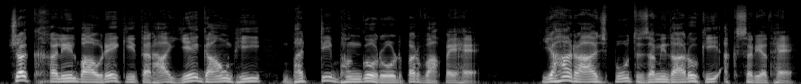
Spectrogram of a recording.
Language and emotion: Urdu, neutral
